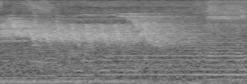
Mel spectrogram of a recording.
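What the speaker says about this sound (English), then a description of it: "Bees hai, bees." Bees buzz near a trailhead in a Colorado national park, a faint, steady insect drone with a shifting high whine, close by and otherwise quiet.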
